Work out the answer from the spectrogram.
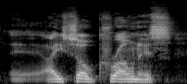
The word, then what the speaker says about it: isochronous: Yeah, the isynchronous mode, I think the world calls, you pronounce that isynchronous. Isochronous, I would say that if I wanted to sound like a clown, but I think that's also tolerable.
